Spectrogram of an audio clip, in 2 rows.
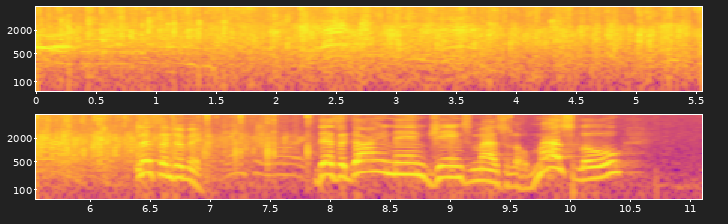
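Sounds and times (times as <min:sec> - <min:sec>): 
audience clapping: 0:00.0 - 0:08.2
speech: 0:06.4 - 0:07.1, 0:07.9 - 0:11.0.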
